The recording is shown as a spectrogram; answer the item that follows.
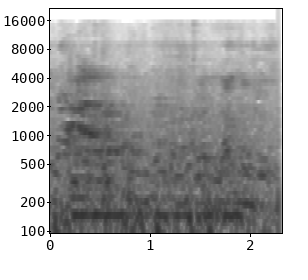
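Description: A child's high-pitched voice calling out about half a second in, over a steady low background tone of music.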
